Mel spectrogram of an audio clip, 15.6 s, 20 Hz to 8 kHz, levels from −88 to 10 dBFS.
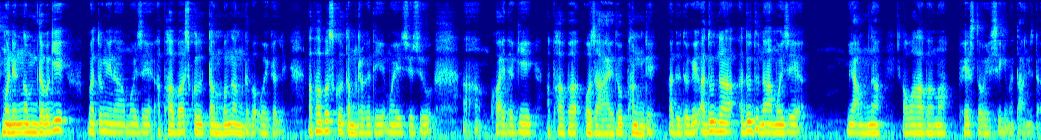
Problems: background sounds at intervals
